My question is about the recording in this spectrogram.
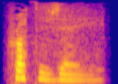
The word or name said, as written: protege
